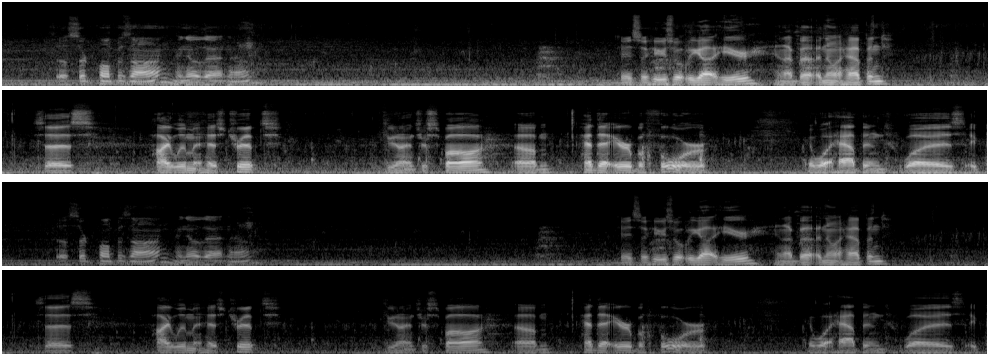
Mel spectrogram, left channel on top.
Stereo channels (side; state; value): right; quieter; 10.5 dB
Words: So circ pump is on, we know that now. Okay, so here's what we got here, and I bet I know what happened. It says high limit has tripped. Do not enter spa. Had that error before, and what happened was a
